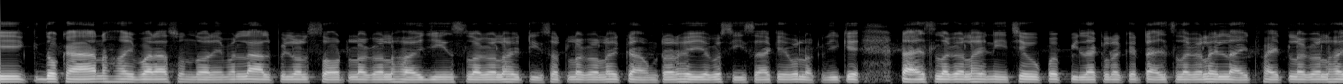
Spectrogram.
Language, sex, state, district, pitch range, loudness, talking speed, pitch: Hindi, male, Bihar, Vaishali, 115-120 Hz, -19 LUFS, 180 wpm, 115 Hz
